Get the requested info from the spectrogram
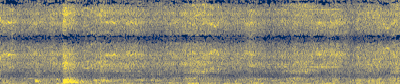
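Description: Radio-controlled short course trucks racing on an indoor clay track: their motors whine as they accelerate and their tyres scrub the dirt, with a louder burst about a second in.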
